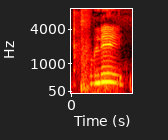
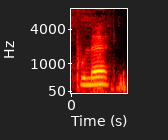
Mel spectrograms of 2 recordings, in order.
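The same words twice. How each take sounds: First: The final vowel is a closed e sound. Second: The final vowel is an open e sound. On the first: The speaker calls it right. "C'est dit poulet" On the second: The speaker calls it wrong. "pas poulet"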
